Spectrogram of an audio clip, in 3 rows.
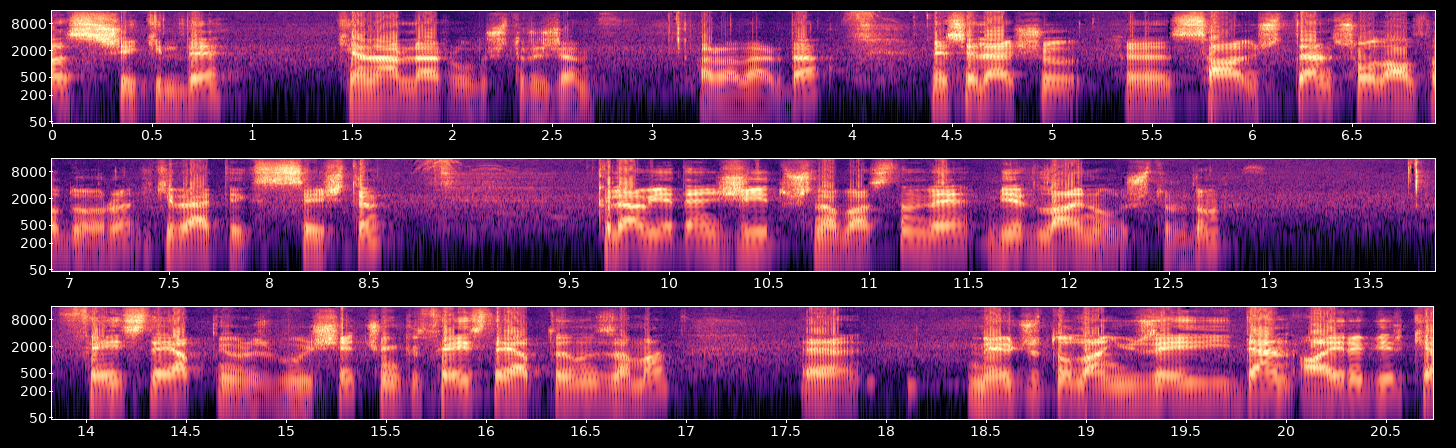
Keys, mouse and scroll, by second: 12.4 j.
